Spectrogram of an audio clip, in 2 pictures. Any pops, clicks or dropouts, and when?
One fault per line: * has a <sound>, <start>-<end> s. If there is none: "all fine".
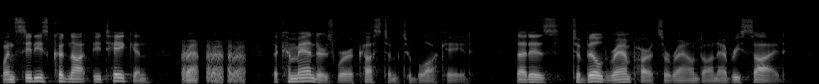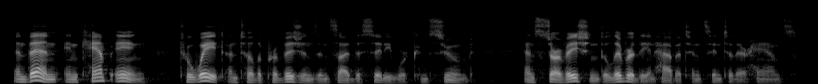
* has a laugh, 1.8-2.5 s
